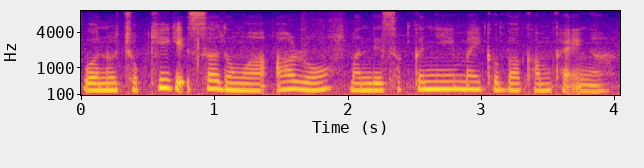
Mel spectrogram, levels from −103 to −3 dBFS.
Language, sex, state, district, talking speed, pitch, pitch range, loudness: Garo, female, Meghalaya, West Garo Hills, 150 wpm, 205 Hz, 195-225 Hz, -17 LUFS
